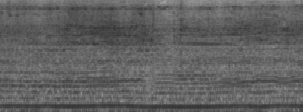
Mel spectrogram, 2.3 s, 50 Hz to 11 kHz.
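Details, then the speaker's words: Losi DBXL 1/5 scale RC truck with Zenoah 32cc two-stroke engine, first run after 2 years unused, driving through thick mud on heavy mud tires; steady buzz that sags slightly under load, needs tuning: engine bogging. "Oh, you can hear the engine bogging just a bit. That's okay. Still have to kind of tune it up a little bit."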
